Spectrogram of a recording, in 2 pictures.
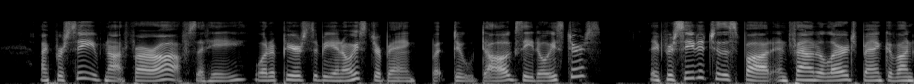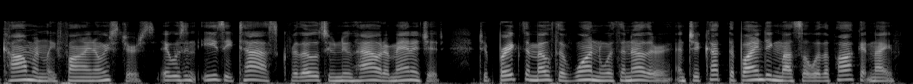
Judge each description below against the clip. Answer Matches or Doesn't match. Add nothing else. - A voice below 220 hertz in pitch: Matches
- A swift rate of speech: Matches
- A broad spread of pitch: Doesn't match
